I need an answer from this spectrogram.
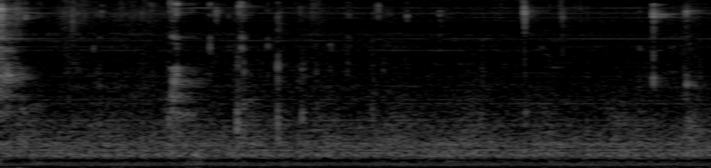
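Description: Near silence, with faint chewing and a few light clicks of a knife and fork against a plate.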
